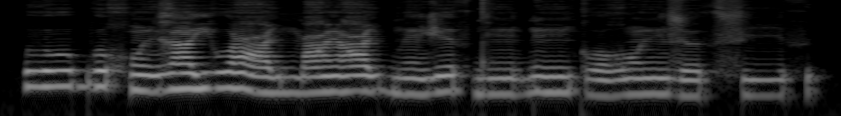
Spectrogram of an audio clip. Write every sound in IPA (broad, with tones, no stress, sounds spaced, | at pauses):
ð ʊː˦ b ʊ˦ χʷ ĩ˨ ɣ a˦ j ʊː˦ ʕ i˨ m ʕ ẽ˦ ʕ i˦ b ẽ˨ ʒ e˦ θ d ĩː˨ ɗ ĩː˦ k o˨ ʁʷ ĩː˦ z ø˦ θ s iː˦ θ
